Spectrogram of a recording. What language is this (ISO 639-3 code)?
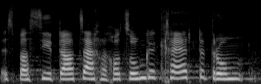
gsw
